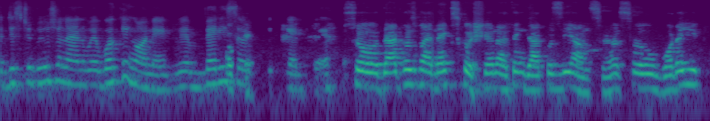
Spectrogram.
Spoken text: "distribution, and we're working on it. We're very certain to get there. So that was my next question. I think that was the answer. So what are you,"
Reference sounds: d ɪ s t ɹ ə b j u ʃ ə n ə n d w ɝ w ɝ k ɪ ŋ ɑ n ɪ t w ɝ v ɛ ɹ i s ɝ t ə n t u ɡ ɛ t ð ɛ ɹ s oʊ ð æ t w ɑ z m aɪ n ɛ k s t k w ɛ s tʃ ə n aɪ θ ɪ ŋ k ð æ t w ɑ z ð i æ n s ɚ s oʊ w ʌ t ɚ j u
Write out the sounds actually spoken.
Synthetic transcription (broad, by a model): d ɪ s t ɹ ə b j u ʃ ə n ə n d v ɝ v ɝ k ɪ ŋ ɑ n ɪ t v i v ɛ ɹ i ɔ s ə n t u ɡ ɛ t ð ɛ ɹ s oʊ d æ t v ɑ z m aɪ n ɛ k s t k w ɛ s tʃ ə n aɪ t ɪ ŋ k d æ t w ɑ z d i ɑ n s ɚ s oʊ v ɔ t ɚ j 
